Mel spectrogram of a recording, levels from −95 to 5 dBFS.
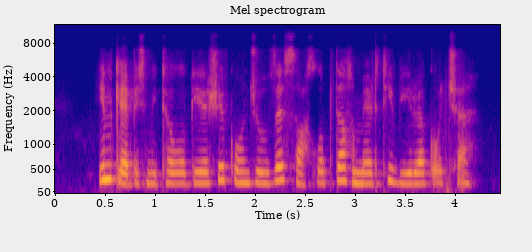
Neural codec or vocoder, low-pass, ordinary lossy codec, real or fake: codec, 16 kHz, 1 kbps, X-Codec, HuBERT features, trained on LibriSpeech; 7.2 kHz; Opus, 32 kbps; fake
